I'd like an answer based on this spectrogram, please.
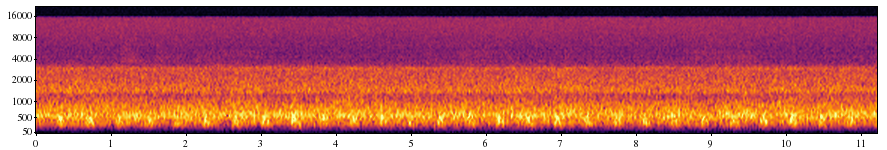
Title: What a heartbeat sounds like at 14 weeks pregnant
